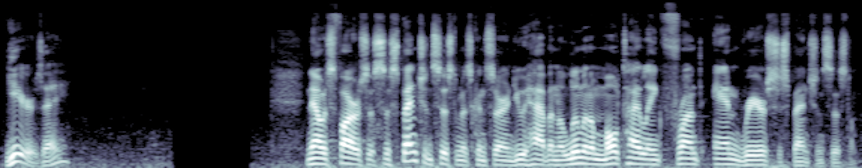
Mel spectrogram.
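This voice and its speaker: A man's voice: mid-range voice, a little fast, hardly any pauses. A man presenting a car review walkaround, with an upbeat, jokey, salesman-like delivery.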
